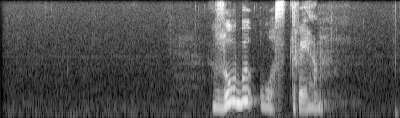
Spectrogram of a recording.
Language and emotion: Russian, neutral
